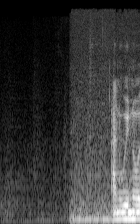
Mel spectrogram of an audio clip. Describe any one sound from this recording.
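An older man speaks into a microphone, heard through a loudspeaker in an echoing room.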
